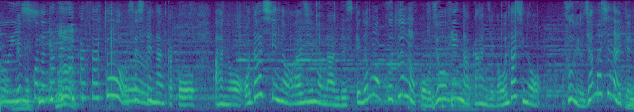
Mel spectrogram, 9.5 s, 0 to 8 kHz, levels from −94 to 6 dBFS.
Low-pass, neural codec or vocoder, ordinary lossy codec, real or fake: none; none; none; real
